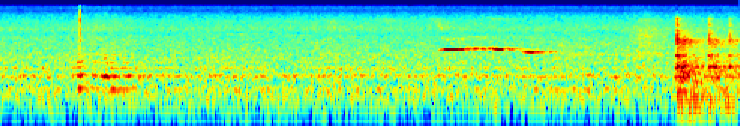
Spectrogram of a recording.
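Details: Swarm of jatai stingless bees (Tetragonisca angustula), small and golden, busy outside the hive; a continuous low droning hum with a brief whistled bird note near the middle and a sharp knock at the end.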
